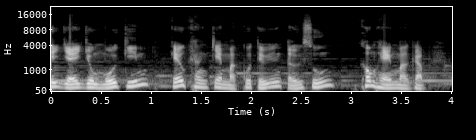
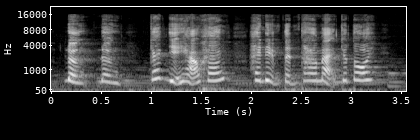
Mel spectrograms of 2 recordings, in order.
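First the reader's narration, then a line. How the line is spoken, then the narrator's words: Frightened cry. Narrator (Vietnamese): Tiểu Yến Tử sợ hãi kêu lên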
